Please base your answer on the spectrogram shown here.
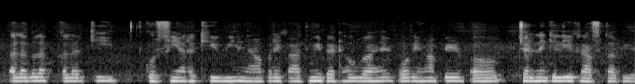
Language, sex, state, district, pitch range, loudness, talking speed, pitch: Hindi, male, Uttar Pradesh, Jalaun, 150-160 Hz, -17 LUFS, 245 wpm, 155 Hz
